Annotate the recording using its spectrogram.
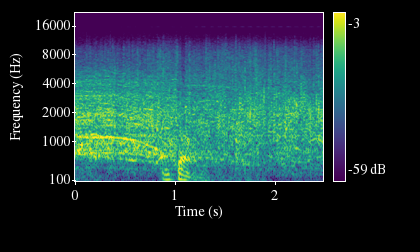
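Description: Studio audience applauding and cheering, with one long drawn-out call rising and then falling over the clapping in the first second.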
